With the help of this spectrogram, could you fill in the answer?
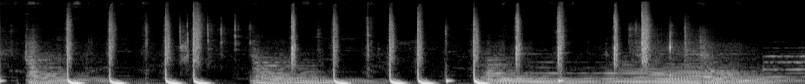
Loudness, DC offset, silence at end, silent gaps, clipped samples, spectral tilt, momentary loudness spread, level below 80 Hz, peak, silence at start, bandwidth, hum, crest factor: -19 LUFS; under 0.1%; 0 s; none; under 0.1%; -4.5 dB/octave; 12 LU; -20 dBFS; 0 dBFS; 0 s; 19.5 kHz; none; 16 dB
